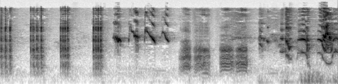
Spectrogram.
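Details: Javan myna singing without pause: evenly spaced harsh rasping notes, then fast twittering whistles and more harsh chatter.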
